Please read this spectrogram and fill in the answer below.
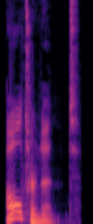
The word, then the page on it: alternant: British English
